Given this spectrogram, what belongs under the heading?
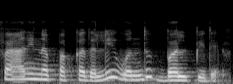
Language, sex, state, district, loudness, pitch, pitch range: Kannada, female, Karnataka, Bangalore, -14 LUFS, 195 Hz, 180-210 Hz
